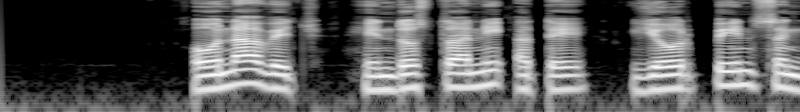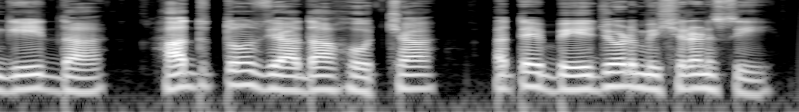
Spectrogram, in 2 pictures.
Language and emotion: Punjabi, neutral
